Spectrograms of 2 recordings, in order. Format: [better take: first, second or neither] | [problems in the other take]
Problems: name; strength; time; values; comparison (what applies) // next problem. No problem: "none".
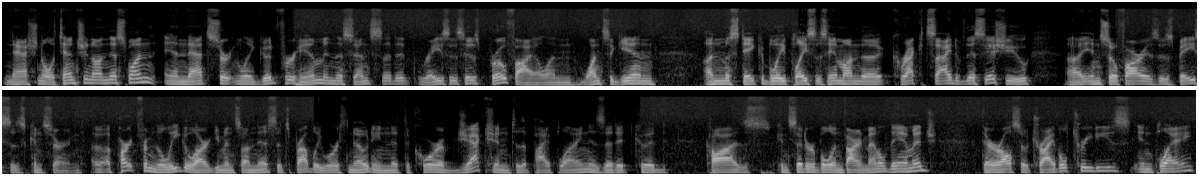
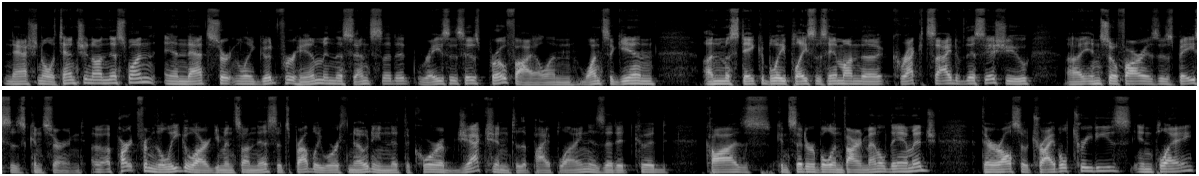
second | hiss; noticeable; from 3 to 8 s, from 11 to 15 s and from 18 s on; 15 dB below the speech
